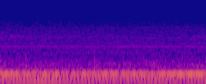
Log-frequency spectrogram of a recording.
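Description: A lawnmower engine running at a steady speed, heard as a constant low hum.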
